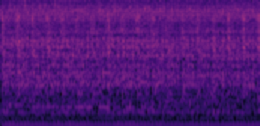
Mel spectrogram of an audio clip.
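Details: Porsche Macan S, just after timing chain and tensioner replacement for a loose stretched chain: steady idle with a dull, even knock coming in as revs drop off fast idle, started with no fans; piston slap.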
